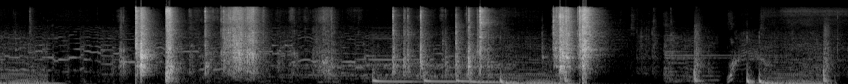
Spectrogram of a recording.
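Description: Saiga-12 shotgun's box magazine being changed one-handed: sharp metal-and-plastic clacks with a brief rasp about one and a half to two and a half seconds in, then two loud clacks a little before six seconds as the fresh magazine is rocked and locked in. Guitar music plays underneath.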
